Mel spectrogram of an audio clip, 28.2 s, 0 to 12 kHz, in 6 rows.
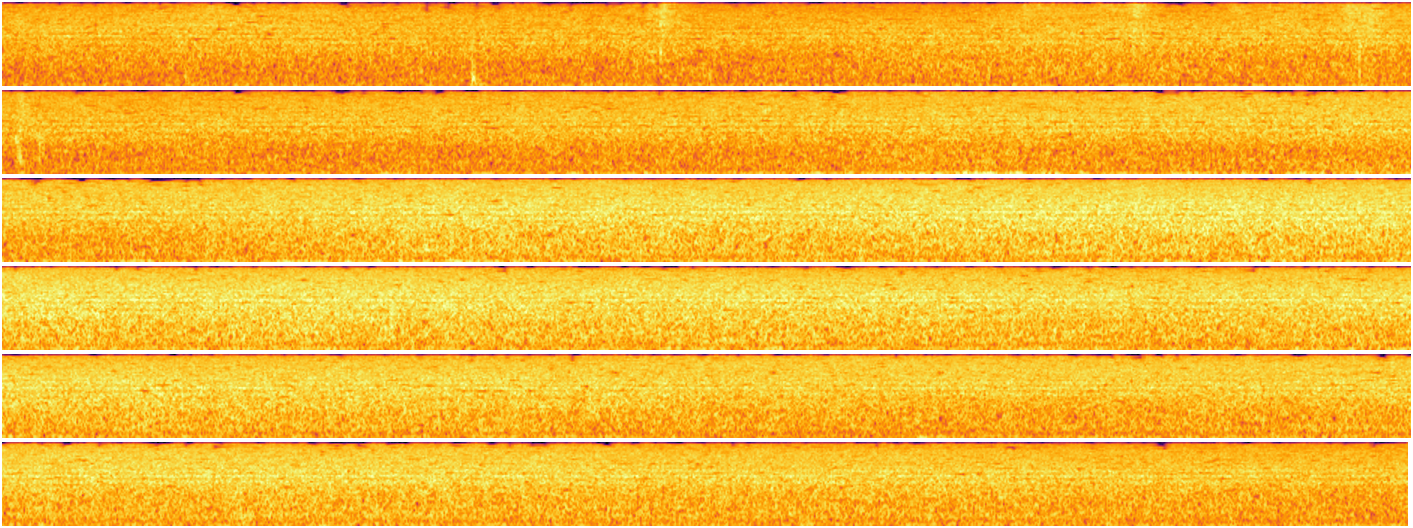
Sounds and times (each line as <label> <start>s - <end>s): wind 0.0s - 28.1s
